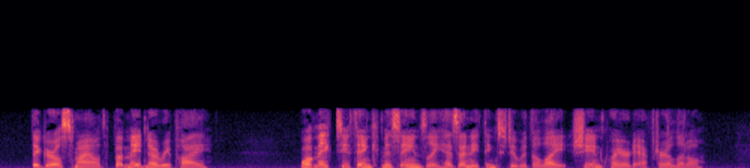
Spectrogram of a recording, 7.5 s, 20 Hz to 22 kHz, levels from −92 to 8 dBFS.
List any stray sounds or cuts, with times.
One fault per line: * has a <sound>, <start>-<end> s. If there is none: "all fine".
* has a dropout, 3.3-3.4 s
